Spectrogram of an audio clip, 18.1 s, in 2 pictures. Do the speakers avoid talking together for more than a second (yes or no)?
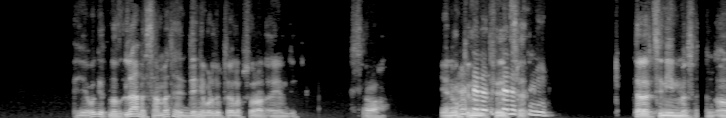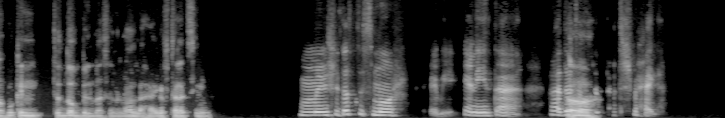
yes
